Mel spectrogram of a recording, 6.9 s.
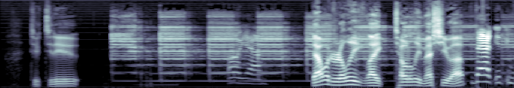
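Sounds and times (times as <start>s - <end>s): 
speech: 0.4s - 1.1s, 4.2s - 6.8s
alarm going off, shrieking: 1.5s - 6.8s.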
